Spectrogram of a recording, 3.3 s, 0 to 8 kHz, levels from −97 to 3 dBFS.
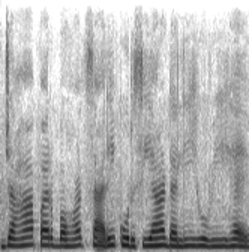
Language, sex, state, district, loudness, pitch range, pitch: Hindi, female, Karnataka, Bangalore, -14 LUFS, 210-235 Hz, 220 Hz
